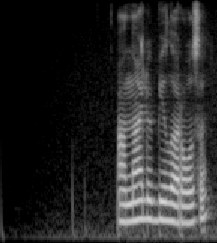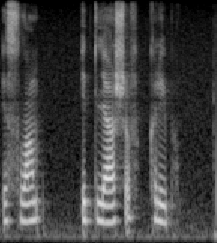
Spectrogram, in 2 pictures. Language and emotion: Russian, neutral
